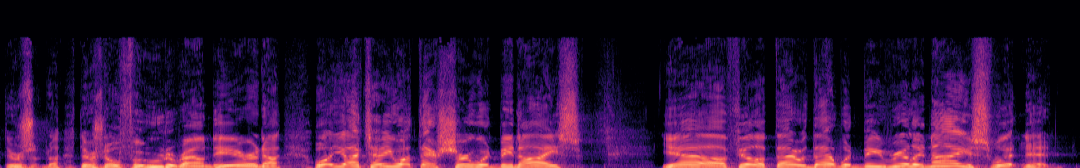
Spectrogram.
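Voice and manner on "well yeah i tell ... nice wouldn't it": a much higher, sing-song mock hint; hammed-up coy suggestion, pitched up high. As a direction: drop a hint sweetly, hoping they'll take it. Preacher voices someone dropping hints.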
